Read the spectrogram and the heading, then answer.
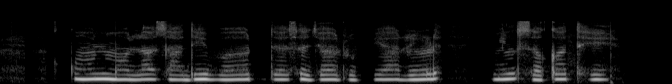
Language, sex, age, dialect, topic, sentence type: Chhattisgarhi, female, 18-24, Northern/Bhandar, banking, question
